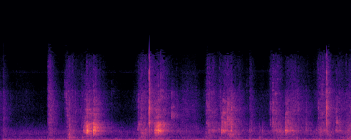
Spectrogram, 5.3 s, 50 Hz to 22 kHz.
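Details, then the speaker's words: Radon Swoop enduro bike, Fox X2 rear shock worked by hand: wet, sloshing gurgles each stroke, classic X2 suction and oil cavitation problem, shock to be returned to Fox after-sales service. "on est sur un problème de X2 classique des problèmes de suion et des problèmes de cavitation donc c'est un retour SAV chez Fox"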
